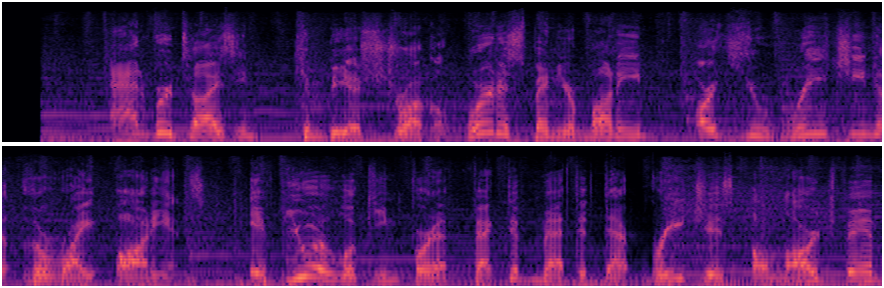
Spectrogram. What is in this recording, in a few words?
Live Ticket TV Commercial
